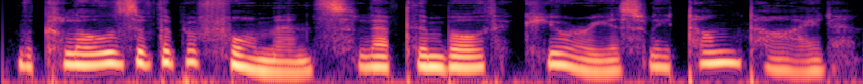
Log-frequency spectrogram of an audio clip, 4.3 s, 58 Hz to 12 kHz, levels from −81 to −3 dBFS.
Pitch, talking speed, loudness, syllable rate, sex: 175 Hz, 155 wpm, -17 LUFS, 4.4 syllables/s, female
